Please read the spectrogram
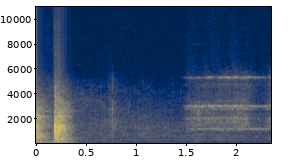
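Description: Rapid knocking on a wooden door, a radio-drama sound effect: the last two raps of a quick series come right at the start, then the knocking stops. About one and a half seconds in, a faint steady high tone sets in.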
